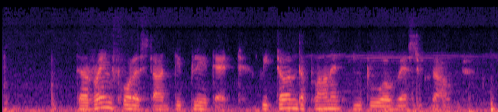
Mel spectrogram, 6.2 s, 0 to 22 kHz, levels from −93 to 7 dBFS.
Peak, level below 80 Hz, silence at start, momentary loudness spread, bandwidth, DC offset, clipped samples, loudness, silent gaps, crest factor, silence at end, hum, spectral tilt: -8 dBFS; -38 dBFS; 0 s; 17 LU; 16 kHz; under 0.1%; under 0.1%; -25 LUFS; none; 16 dB; 0 s; none; -8.5 dB/octave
